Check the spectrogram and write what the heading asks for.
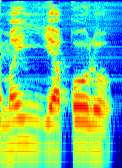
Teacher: یہ یا پہ شد ہو گیا، نون اور یا آپس میں مل گئے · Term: ادغام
